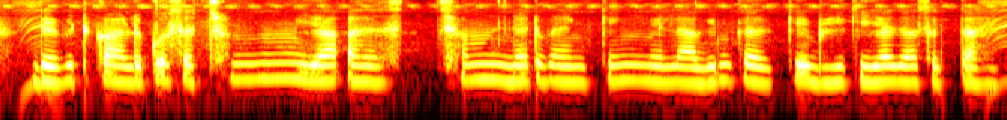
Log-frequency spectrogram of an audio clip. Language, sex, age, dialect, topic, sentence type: Hindi, female, 18-24, Awadhi Bundeli, banking, statement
